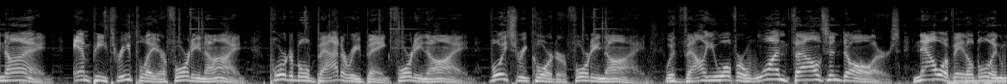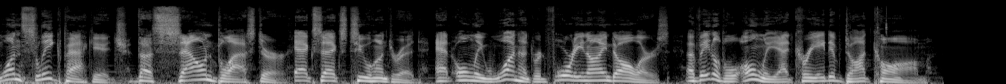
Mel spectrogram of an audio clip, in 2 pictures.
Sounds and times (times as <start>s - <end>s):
Speech: 0.0s - 19.5s.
